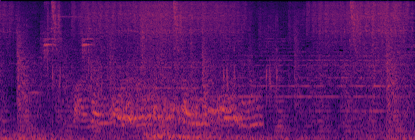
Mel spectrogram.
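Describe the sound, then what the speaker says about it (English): Explosions rumble and crash in the space combat video game Space Crew, a dense stretch of booming blasts and debris noise over a low background, with a muffled voice in the mix. "Explosions everywhere."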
